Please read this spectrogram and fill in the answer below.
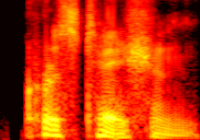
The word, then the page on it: crustacean: American English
